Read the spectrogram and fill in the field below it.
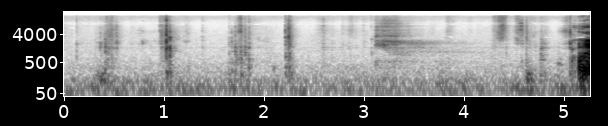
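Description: Small objects click and rustle softly in a woman's hands.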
